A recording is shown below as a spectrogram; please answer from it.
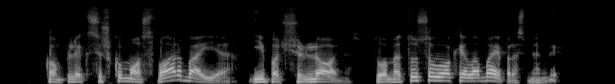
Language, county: Lithuanian, Marijampolė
